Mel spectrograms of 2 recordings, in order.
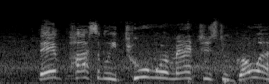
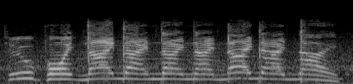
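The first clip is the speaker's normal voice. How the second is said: drawn-out count; much slower than usual. Real, not acted. Drawn-out exaggerated near-fall count.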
